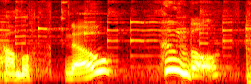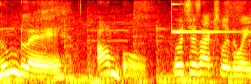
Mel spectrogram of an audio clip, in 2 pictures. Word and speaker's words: Humble: humble no humble humble humble which is actually the way you pronounce that word of course it's silent h that makes total sense okay so the trick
